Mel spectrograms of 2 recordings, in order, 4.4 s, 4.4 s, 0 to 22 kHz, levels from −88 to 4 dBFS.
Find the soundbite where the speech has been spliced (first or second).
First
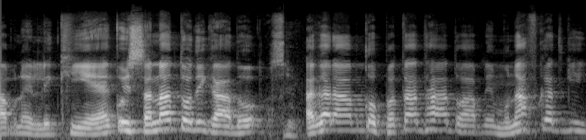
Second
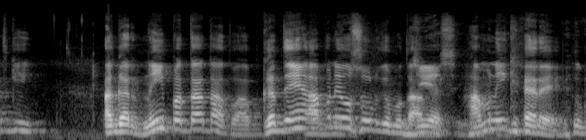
first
